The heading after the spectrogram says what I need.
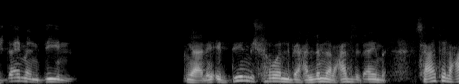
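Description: From 2.61 s to the end at 4.60 s, the speech turns grainy and rough. The grit rises and falls with the speech itself, so it is not a steady hiss. Quiet stretches sound the harshest, and the softest parts sputter or drop out. The likely cause is low bit depth without dither, with the signal truncated to about 7 bits. That leaves rounding error roughly 30 dB below the speech, tied to the waveform rather than spread evenly as noise.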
